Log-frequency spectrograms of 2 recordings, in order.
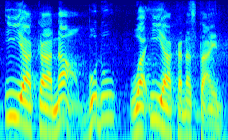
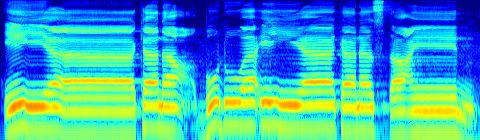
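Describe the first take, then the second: First: The y is single and the vowel short. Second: The y is doubled and the vowel lengthened. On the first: To the sun we worship and ask for help. The speaker calls it wrong. "Ianya tidak ditasdidkan, ianya tidak dipanjangkan" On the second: You alone we worship and ask for help. The speaker calls it right. "Kepada engkau kami menyembah"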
